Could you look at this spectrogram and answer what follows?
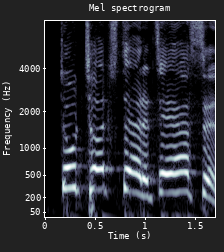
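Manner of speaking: very high, weird, loud yelled outburst. Imagining what Steve Zahn would say as the friar: weird, loud friar line. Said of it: "say something weird, loud".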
